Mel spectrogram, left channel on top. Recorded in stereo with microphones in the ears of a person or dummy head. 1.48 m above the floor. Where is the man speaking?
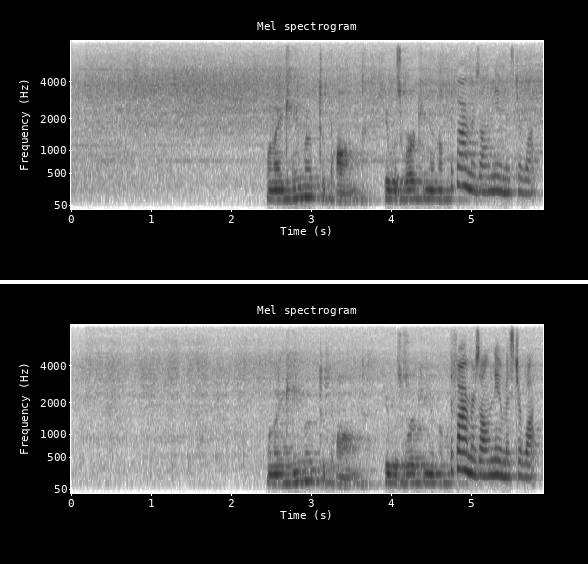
50° left (ahead or behind), 1.2 m.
